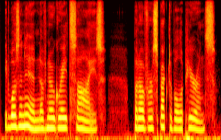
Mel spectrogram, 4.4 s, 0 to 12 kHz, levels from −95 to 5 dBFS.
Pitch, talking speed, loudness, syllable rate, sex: 200 Hz, 165 wpm, -17 LUFS, 5.0 syllables/s, female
